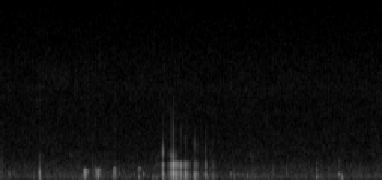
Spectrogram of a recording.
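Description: Soft gurgling and bubbling rumbles in a quiet room; normal bowel sounds from gas and fluid moving through the gut.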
